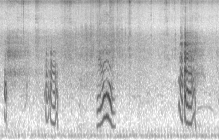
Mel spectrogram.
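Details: Female francolin calling: three or four separate harsh, nasal phrases spaced about a second apart, each with stacked wavering upslurred and downslurred notes, over a low steady hum.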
